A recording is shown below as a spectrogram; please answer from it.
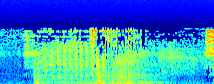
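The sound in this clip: Car engine cranking as it is hot-wired, a continuous mechanical churning that kicks in after half a second, builds with rapid pulsing through the middle, eases off, then surges again near the end.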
